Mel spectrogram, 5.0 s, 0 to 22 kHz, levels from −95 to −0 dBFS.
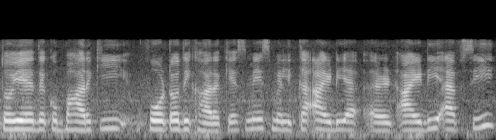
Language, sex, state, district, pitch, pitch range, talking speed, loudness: Hindi, female, Haryana, Jhajjar, 220 Hz, 200-225 Hz, 170 wpm, -17 LUFS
